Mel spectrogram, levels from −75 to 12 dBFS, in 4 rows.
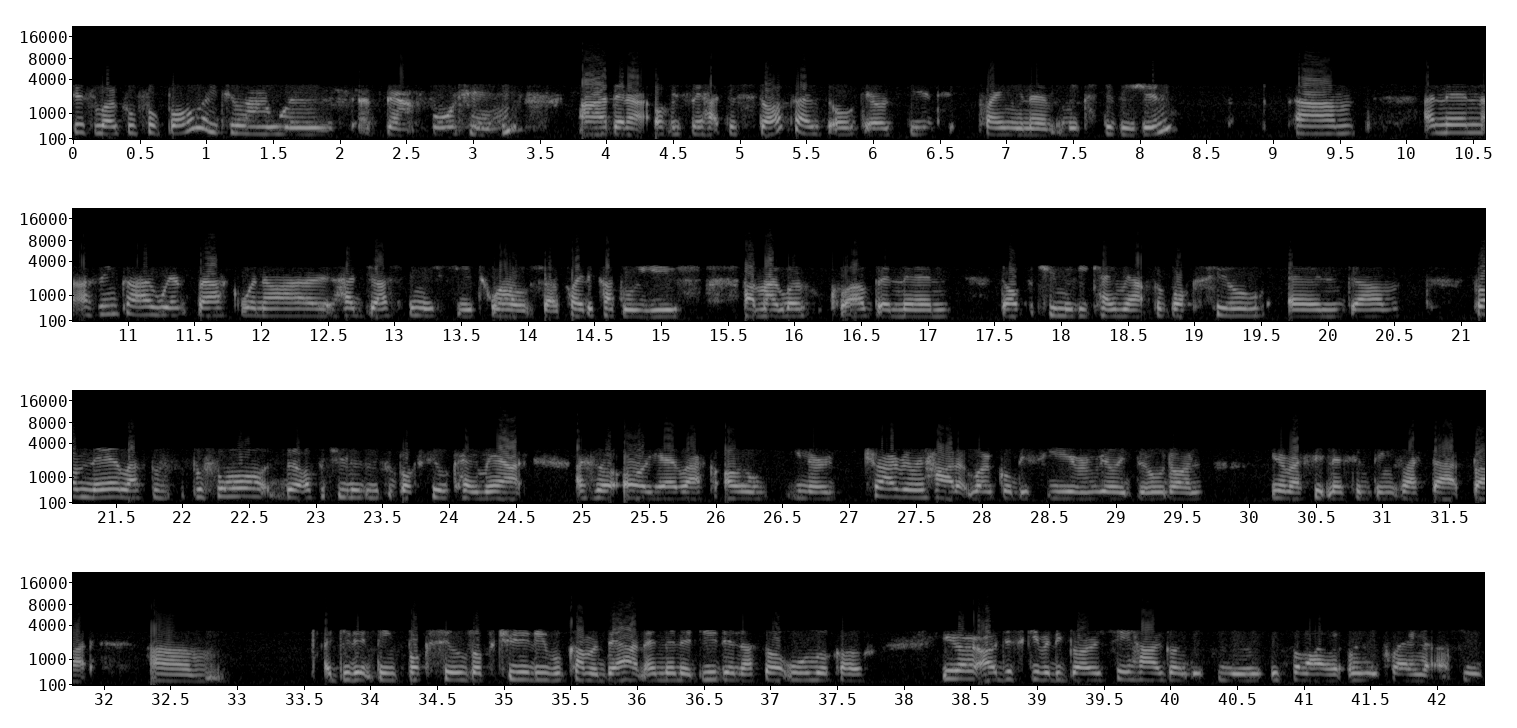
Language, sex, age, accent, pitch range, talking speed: English, female, 20-39, Australian, 200-235 Hz, 200 wpm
